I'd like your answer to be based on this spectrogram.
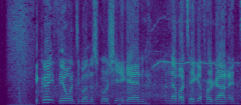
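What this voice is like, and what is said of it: Scottish accent. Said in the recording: “How good is that accent, by the way? Yeah. The Scotch accent.”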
